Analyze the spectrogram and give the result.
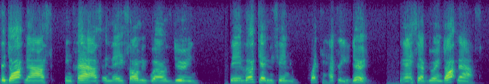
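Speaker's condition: Down syndrome

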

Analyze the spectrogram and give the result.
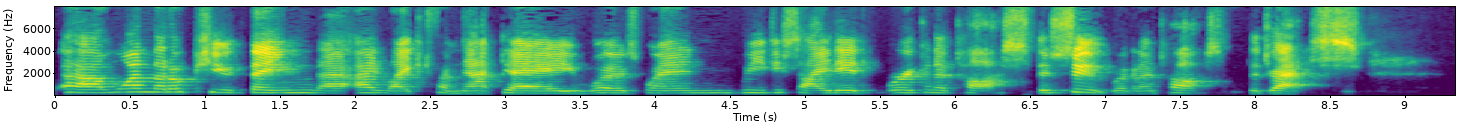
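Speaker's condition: Profound deafness, cochlear implant, congenital profound hearing loss; born deaf, some cochlear hair cells left but insufficient, cochlear implant chosen by doctor father; speech developed through one-on-one training by mother, a former language teacher

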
